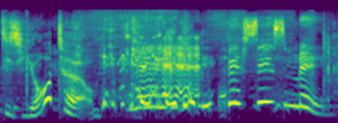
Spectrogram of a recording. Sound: children giggling

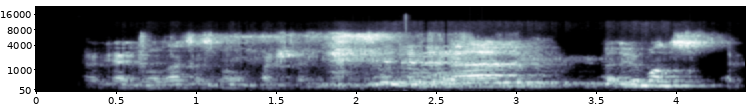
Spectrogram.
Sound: laughter

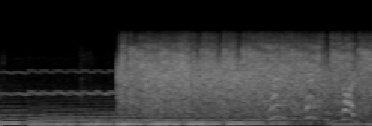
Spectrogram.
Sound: electrical crackling

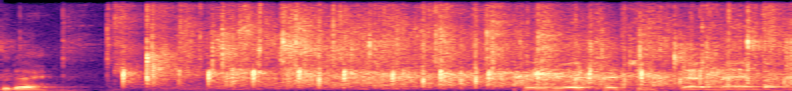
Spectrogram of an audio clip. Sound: audience applauding

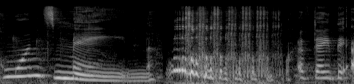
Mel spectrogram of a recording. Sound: lip flapping

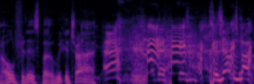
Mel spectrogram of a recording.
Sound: laughing

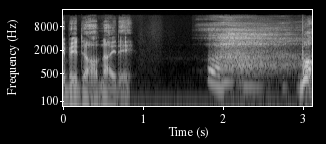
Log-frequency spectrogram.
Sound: sighs

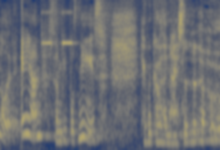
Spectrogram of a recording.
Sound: timer beeps

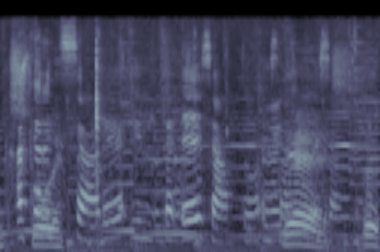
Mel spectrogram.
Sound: speaking Italian

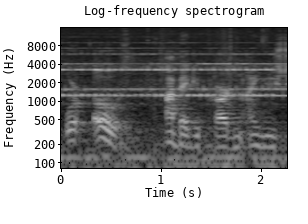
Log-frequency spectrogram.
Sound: phone ringing

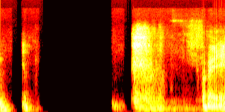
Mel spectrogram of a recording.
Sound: silence

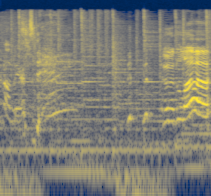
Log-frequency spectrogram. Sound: laughing

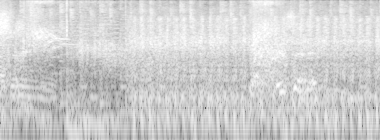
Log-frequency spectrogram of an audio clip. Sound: rapid Clashing Punches

